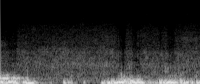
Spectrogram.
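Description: Low rumbling noise on a clip-on microphone, like air buffeting it, faint at first and louder from about a second in.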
